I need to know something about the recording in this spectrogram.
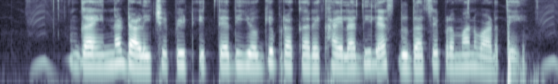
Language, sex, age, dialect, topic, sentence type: Marathi, female, 31-35, Standard Marathi, agriculture, statement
